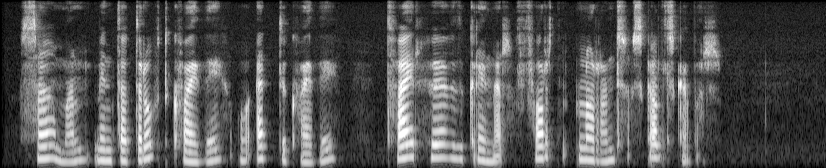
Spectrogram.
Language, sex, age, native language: Icelandic, female, 40-49, Icelandic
